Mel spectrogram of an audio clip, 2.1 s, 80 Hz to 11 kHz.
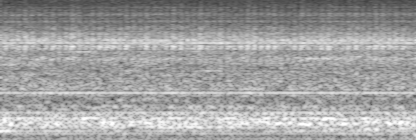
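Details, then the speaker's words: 1959 Axeman Anderson 130M coal stoker boiler on a heat call, motors freshly lubed and gearbox oil changed: combustion fan alone runs because stack temperature is still under the 80 °C set point that inhibits ashing; smooth, even hum, no knocks or wobble. Normal. "fans just running now because this has not reached 80 degrees centigrade yet this is the stack temperature and it inhibits ashing until it reaches the 80 degree c set point"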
